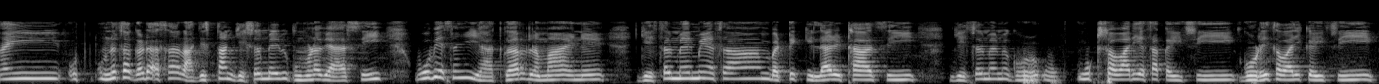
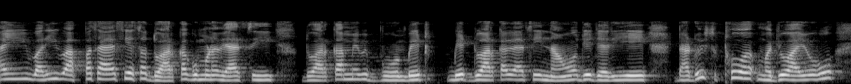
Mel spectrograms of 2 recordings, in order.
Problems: none marked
